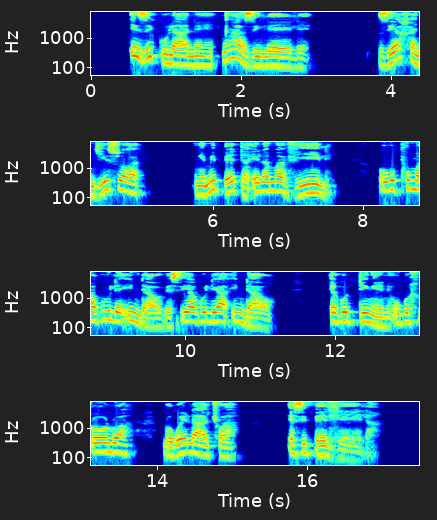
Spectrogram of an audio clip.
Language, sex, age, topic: North Ndebele, male, 36-49, health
